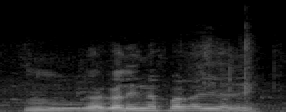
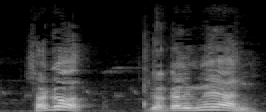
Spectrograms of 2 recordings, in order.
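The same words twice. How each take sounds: First: Lower, much softer musing; quiet acknowledgement. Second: Loud, insistent interrogation; forceful demand. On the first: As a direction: take in the answer softly. Acknowledges the answer just given. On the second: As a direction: press hard for the answer. Presses spirit for an answer. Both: Real, not acted.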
